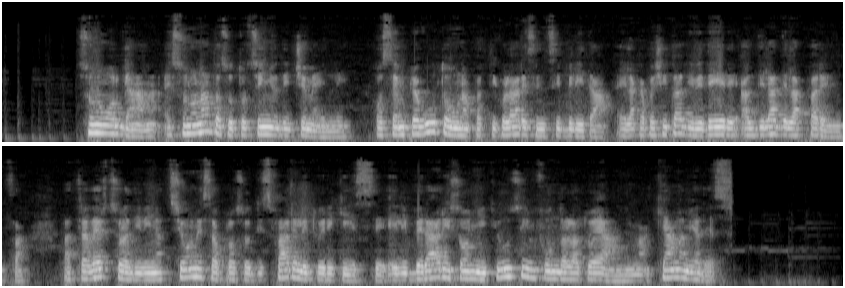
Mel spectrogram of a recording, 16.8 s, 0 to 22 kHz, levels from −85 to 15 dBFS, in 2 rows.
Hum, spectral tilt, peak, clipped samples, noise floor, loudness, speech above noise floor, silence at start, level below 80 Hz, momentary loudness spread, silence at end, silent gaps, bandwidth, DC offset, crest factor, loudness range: none; -7 dB/octave; 0 dBFS; under 0.1%; -54 dBFS; -15 LUFS; 39 dB; 0.8 s; -46 dBFS; 9 LU; 1.1 s; none; 15 kHz; under 0.1%; 14 dB; 2 LU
